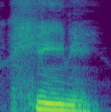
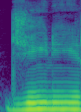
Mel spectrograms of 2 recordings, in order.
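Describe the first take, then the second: First: The name begins with a breathy h sound. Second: The name begins with an English j sound. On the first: "like the Spanish J" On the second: "genie like a like you rub the lamps"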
